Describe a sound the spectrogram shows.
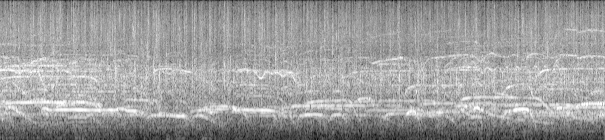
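A large crowd cheers and whistles in a big open space.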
